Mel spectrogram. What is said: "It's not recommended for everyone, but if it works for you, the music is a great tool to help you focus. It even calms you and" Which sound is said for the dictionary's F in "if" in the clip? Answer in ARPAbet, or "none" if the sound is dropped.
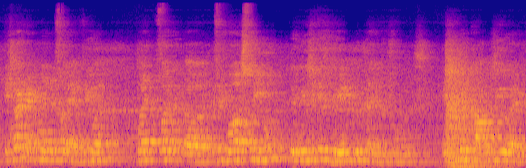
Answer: F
